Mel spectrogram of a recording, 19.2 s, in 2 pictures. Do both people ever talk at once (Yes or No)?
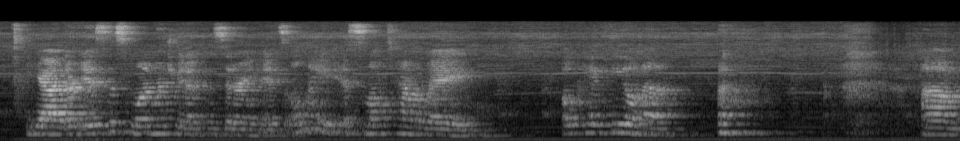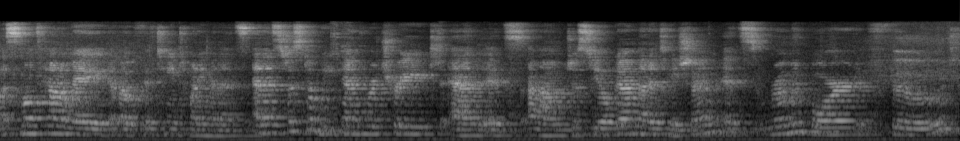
No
